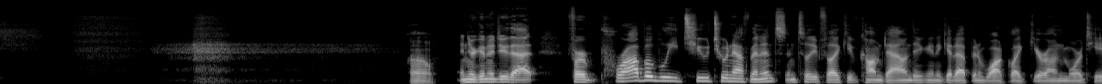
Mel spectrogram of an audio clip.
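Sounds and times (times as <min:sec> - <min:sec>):
slow deep breathing through the nose as a breathing exercise: 0:00.0 - 0:04.1
speech: 0:04.1 - 0:11.0.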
